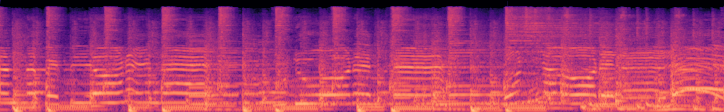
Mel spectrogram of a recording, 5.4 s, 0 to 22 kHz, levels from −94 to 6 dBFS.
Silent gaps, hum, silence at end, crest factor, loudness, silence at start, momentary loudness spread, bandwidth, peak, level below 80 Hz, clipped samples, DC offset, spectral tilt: none; none; 0 s; 14 dB; -14 LUFS; 0 s; 4 LU; 17 kHz; 0 dBFS; -26 dBFS; under 0.1%; under 0.1%; -5 dB/octave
